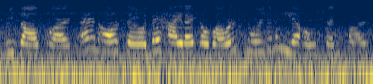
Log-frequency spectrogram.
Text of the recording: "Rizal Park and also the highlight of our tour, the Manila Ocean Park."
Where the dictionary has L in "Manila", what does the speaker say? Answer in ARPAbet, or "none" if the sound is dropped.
none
